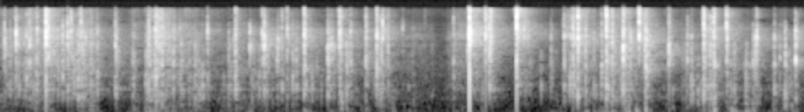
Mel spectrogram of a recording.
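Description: Fingers crumple and crinkle a white LDPE plastic bag of cable ties held close. The bright, dry crackles come in dense, quick bursts with almost no low end. After a short lull, two sharper, louder snaps stand out before the crinkling resumes.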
